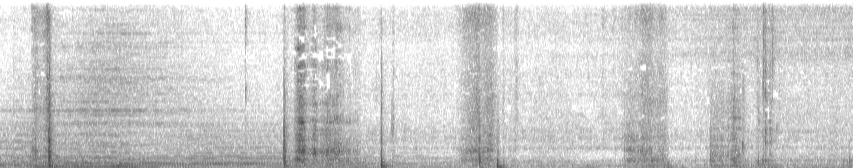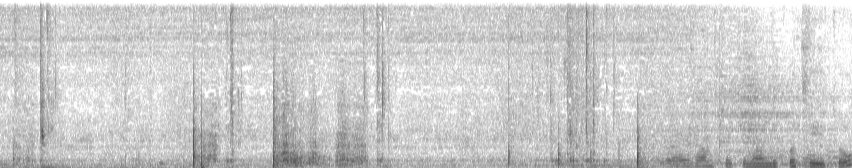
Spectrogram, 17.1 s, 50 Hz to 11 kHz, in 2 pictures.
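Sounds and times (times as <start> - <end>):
potatoes dropping into water: 13.6 - 15.1.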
